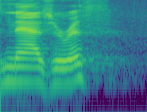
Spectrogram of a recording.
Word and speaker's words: Nazaret: Thirdly, the place is Nazareth. Nazaret is how you say it in Hebrew.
